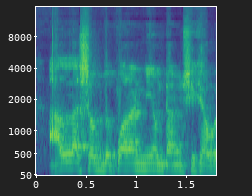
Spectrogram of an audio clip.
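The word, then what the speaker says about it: الله: আল্লাহ শব্দের লাম পড়ার বিবরণ দেখেন। আল্লাহ শব্দের লাম 2 ভাবে পড়তে হয়, এক পুর বা মোটা করে, বারিক বা পাতলা করে।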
